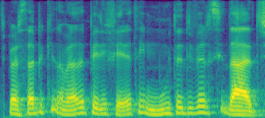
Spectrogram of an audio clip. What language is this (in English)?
Portuguese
